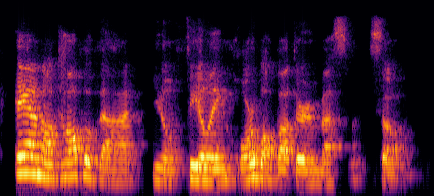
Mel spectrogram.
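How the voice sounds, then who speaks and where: With a Spanish accent, a woman of medium pitch speaks at a moderate pace with ordinary pitch variation. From Spain (Barcelona). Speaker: financial advisor. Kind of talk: podcast interview.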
